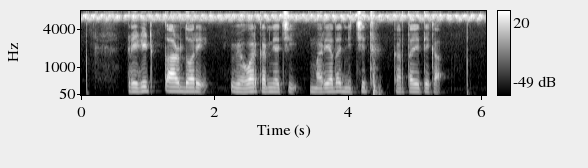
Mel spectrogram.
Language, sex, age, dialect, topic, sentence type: Marathi, male, 31-35, Standard Marathi, banking, question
